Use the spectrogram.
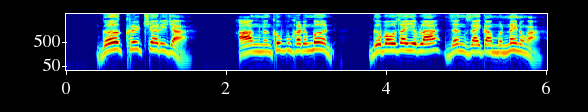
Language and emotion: Bodo, angry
